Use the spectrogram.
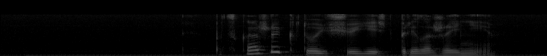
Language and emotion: Russian, neutral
